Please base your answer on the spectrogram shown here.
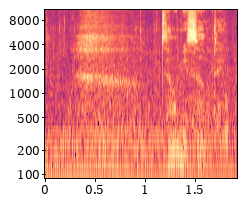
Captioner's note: Warrick sighing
